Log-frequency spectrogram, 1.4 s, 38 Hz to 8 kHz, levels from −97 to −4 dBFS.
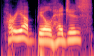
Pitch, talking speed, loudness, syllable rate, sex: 175 Hz, 170 wpm, -15 LUFS, 5.1 syllables/s, male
